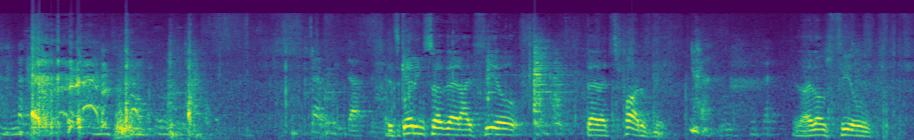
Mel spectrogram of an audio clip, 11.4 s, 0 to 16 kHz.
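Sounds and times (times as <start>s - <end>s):
speech: 0.2s - 2.1s, 3.9s - 8.9s, 10.0s - 11.1s
person coughing: 0.3s - 1.8s.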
